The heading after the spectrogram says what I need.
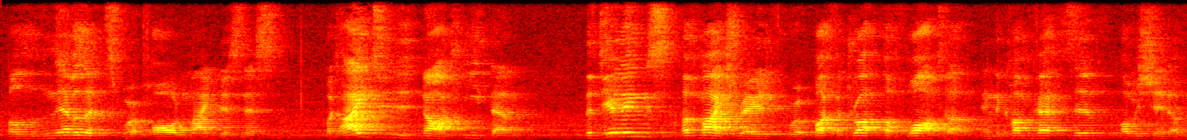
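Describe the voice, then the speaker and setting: A man's voice: medium pitch, lightly acted. An actor playing the solemn, tormented ghost of a dead businessman in a theatrical, ponderous 1930s radio drama style. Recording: distant, echoey hall livestream with hiss.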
